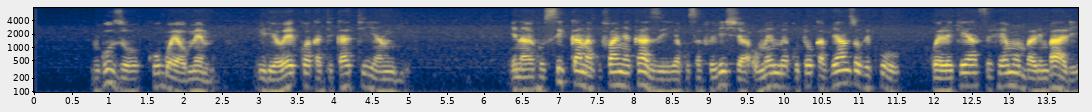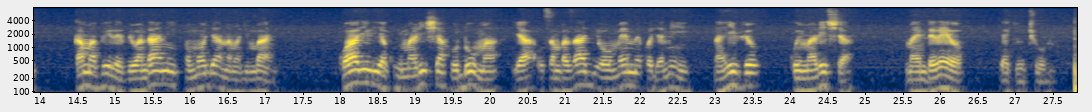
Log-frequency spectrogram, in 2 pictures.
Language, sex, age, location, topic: Swahili, male, 25-35, Dar es Salaam, government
